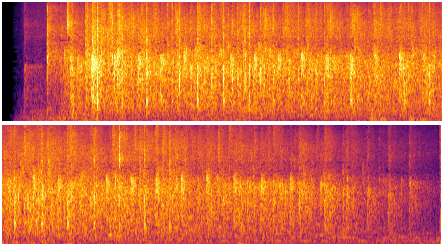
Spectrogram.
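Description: Audience applauding: dense clapping that starts about half a second in and thins out near the end.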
